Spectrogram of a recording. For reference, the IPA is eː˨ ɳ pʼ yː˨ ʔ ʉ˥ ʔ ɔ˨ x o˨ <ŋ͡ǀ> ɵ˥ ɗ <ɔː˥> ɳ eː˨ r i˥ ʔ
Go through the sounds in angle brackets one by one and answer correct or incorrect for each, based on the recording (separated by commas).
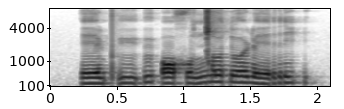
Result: correct, incorrect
